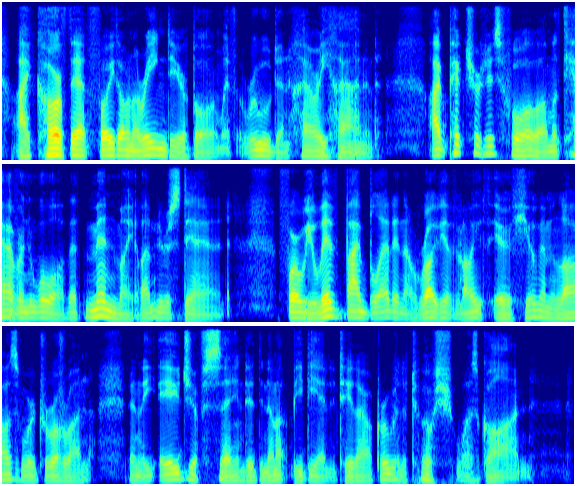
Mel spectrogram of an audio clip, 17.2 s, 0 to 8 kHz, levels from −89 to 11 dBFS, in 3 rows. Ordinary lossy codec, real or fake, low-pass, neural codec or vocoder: MP3, 64 kbps; fake; 7.2 kHz; codec, 16 kHz in and 24 kHz out, 0.4 kbps, LongCat-Audio-Codec, four codebook decoder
